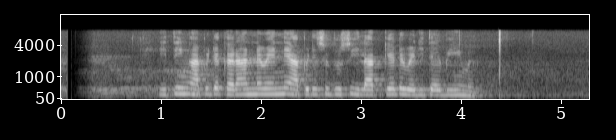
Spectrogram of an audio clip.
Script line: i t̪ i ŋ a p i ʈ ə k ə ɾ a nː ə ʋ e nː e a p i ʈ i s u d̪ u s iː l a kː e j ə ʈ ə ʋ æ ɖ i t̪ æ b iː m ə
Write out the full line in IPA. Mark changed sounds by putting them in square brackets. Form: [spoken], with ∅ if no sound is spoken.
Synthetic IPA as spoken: i t̪ i ŋ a p i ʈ ə k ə ɾ a nː ə ʋ e nː e a p i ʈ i s u d̪ u s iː l a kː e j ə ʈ ə ʋ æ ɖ i t̪ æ b iː m ə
